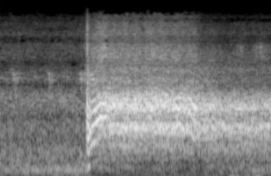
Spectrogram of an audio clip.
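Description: A marmot lets out a loud, shrill scream outdoors.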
